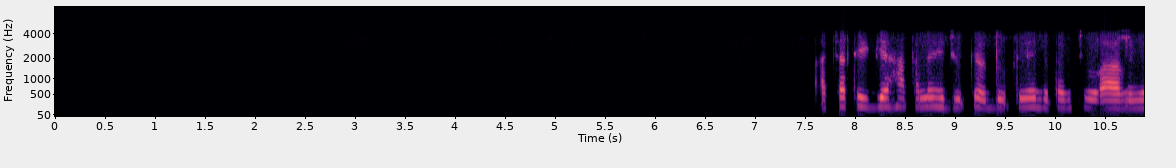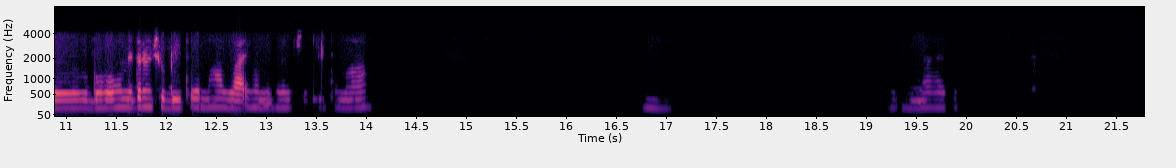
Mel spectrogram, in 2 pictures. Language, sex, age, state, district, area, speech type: Santali, female, 30-45, West Bengal, Birbhum, rural, conversation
